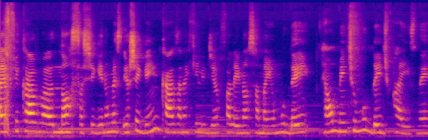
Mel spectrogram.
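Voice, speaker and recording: With music in the background and audible room echo, a woman with a fairly high pitch talks in a monotone, flat delivery, hardly pausing, her loudness swinging widely. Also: moderate pace. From Cuba. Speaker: dentist, former student. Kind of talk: interview.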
